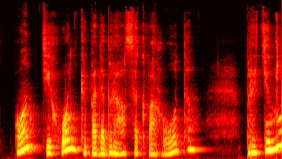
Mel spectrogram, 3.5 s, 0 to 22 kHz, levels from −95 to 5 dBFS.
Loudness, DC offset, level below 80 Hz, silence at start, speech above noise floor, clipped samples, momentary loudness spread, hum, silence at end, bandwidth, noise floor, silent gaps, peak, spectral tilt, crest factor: -22 LUFS; under 0.1%; -60 dBFS; 0.2 s; 32 dB; under 0.1%; 10 LU; none; 0 s; 16.5 kHz; -52 dBFS; none; -4 dBFS; -7 dB/octave; 16 dB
